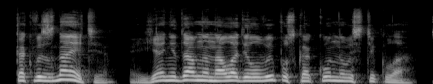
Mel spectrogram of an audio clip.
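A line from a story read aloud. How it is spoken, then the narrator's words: Calm. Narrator (Russian): спокойно начал Мальцев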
